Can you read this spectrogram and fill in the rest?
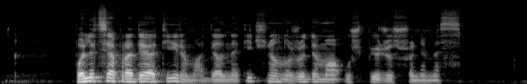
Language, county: Lithuanian, Kaunas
